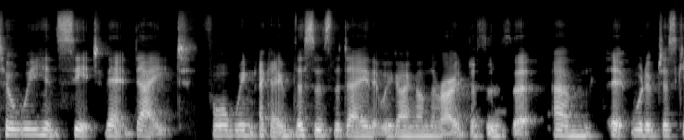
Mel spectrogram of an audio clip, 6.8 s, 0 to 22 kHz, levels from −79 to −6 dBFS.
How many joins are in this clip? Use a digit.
1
